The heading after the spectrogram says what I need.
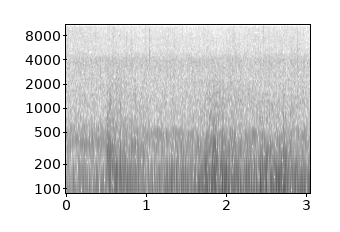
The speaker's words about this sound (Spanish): La tormenta parecía empezar a calmarse también, hasta que un relámpago cimbró el lugar.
